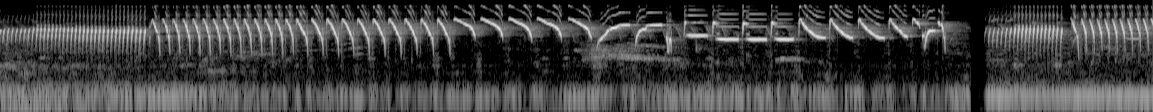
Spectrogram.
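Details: Canary tutor song (pancingan) with special cengkok phrasing for young birds: a buzzy roll gives way to a long rapid trill of descending notes, then looping swoops, flat whistled tones, another buzz and a fast trill.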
